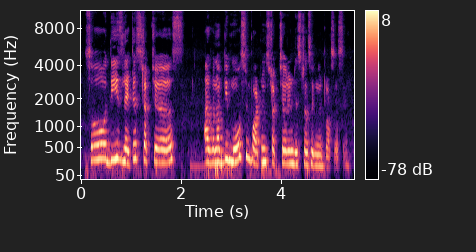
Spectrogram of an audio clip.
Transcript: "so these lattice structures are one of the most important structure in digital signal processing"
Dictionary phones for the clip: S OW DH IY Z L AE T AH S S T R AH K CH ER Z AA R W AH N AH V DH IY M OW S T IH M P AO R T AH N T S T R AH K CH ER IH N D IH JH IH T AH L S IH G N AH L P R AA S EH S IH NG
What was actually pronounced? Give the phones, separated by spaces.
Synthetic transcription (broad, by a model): S OW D IY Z L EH T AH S S T R AH K CH ER Z AA R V AH N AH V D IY M OW S T IH M P AO R T AH N T S T R AH K CH ER IH N D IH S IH T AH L S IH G N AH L P R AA S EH S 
